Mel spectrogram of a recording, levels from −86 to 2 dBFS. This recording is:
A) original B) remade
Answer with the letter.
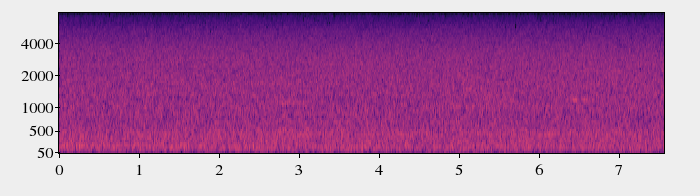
A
